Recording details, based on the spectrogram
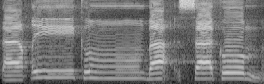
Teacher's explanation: Karena mem mati bertemu dengan ba, maka kena dengung. Tapi sembunyikan mem, bibir tak rapat.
